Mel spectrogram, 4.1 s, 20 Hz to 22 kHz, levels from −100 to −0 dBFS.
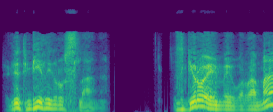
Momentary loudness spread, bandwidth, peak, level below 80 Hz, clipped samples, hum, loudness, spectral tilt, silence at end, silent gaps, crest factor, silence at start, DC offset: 16 LU; 8 kHz; -2 dBFS; -42 dBFS; under 0.1%; none; -17 LUFS; -5.5 dB/octave; 0 s; 1.71-2.00 s; 16 dB; 0.1 s; under 0.1%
